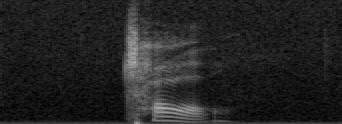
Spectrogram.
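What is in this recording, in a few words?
"chao", fourth tone, Chinese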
